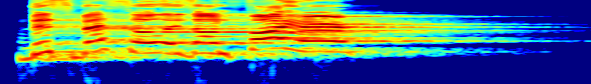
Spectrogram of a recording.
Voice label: Crew See Fire, Female; Railjack Crew; Cephalon Suda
